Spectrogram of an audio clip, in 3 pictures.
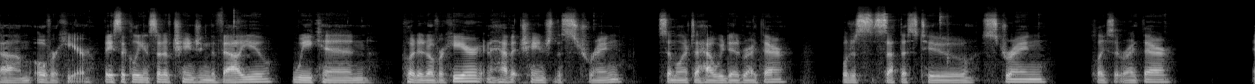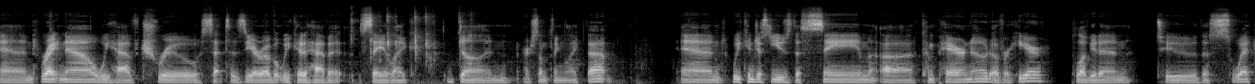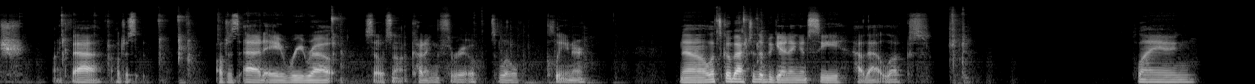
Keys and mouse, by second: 2.5-25.9 alt+drag, 25.9-30.0 ctrl+right drag, 26.9 ctrl+z, 28.4 g, 30.0-32.3 drag, 32.5 shift+Left, 34.7 space.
